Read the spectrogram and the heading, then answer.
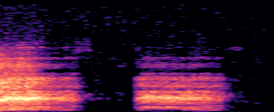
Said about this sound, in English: Well, did you teach Bullet anything new? Nothing in particular. We sort of reviewed the commands he knows. Bark, Bullet. Now, growl, Bullet.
